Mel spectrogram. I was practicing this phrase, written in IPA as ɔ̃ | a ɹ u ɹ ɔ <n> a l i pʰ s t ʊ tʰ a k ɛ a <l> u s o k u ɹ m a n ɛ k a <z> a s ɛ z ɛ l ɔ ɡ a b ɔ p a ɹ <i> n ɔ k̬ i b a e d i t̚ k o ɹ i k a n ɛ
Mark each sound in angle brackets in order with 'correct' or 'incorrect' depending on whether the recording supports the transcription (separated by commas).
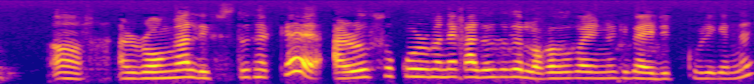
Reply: incorrect, incorrect, correct, correct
